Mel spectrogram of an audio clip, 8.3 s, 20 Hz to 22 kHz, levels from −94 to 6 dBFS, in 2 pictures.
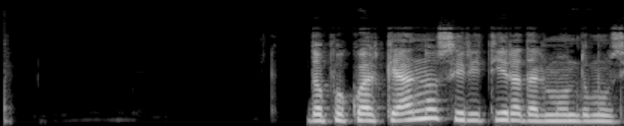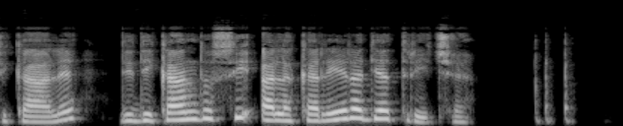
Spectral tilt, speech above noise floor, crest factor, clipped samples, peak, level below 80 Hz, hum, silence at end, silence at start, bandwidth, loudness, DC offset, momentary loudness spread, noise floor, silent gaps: -4.5 dB/octave; 58 dB; 20 dB; under 0.1%; -2 dBFS; -70 dBFS; none; 0.35 s; 2.05 s; 9.4 kHz; -19 LUFS; under 0.1%; 10 LU; -76 dBFS; 7.41-7.71 s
